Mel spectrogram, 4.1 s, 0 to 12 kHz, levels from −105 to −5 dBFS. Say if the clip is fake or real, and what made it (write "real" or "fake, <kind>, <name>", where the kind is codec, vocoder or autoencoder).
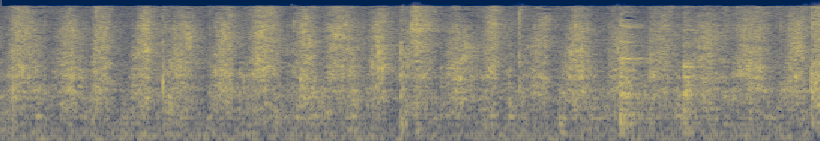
fake, vocoder, BigVGAN v2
